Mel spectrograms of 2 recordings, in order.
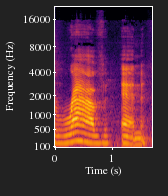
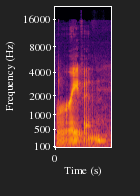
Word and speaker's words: Raven: If I didn't put that line there and I decided to put it here instead, I would pronounce that as Rav-N. So that's why instead of Raven, we want to keep it as Raven, with the open syllable where the vowel shouts its name all the way down.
